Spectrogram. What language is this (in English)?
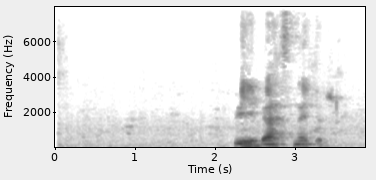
Kurdish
